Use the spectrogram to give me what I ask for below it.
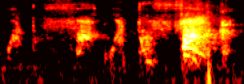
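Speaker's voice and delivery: drawn-out whisper building to a forceful rasp; whispered outburst, retold; stunned whisper. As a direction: whisper it slowly in disbelief, then push the last one. Retold stunned reaction in the moment.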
